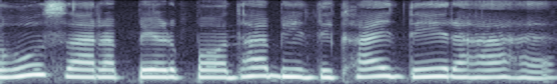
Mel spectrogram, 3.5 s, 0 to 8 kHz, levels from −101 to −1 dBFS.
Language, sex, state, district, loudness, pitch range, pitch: Hindi, female, Jharkhand, Palamu, -12 LUFS, 255-280 Hz, 260 Hz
